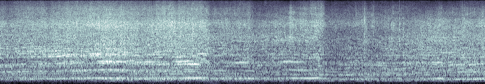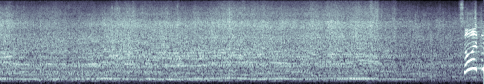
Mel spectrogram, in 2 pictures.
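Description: Speedway race cars howl at full throttle around a Sydney track, a dense, continuous engine roar that rises and falls as they run side by side, loud and close throughout.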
